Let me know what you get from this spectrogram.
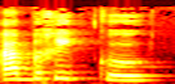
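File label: "abricot", French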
